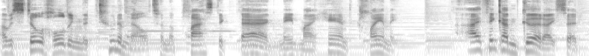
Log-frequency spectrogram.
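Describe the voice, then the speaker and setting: A man's voice: mid-range voice, very animated, normal speed, music in the background, natural voice. An actor playing an uneasy apartment hunter who narrates his ordeal in florid, wry scripted storytelling for a horror comedy radio play.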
